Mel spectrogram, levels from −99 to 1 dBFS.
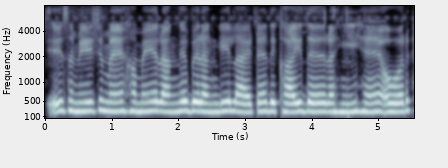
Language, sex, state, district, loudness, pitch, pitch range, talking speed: Hindi, female, West Bengal, Dakshin Dinajpur, -13 LUFS, 235 Hz, 225-245 Hz, 130 wpm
